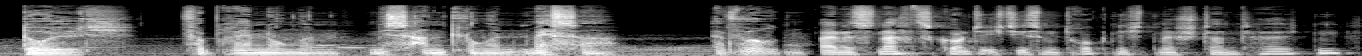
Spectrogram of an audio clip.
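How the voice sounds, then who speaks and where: An actor playing an obsessive, tormented middle-aged murderer, confessing in a volatile radio drama monologue broken by chanted single words. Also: male voice, rumbling low, creaky, a bit bright, exaggerated voice.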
